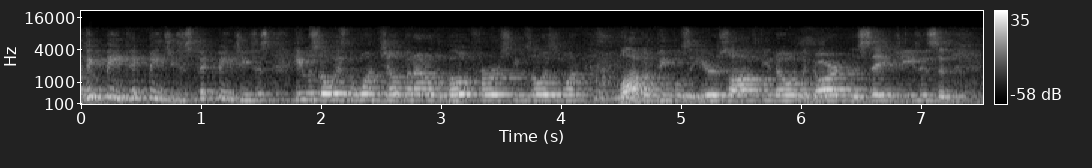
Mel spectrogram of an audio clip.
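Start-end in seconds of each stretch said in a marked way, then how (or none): 0.0-1.6 high, eager "pick me" plea like a keen schoolboy; eager pleading. Retold or imitated. Pastor voicing the disciple begging Jesus to pick him, high and eager. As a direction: beg to be chosen, bouncing with eagerness. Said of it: "he was like".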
